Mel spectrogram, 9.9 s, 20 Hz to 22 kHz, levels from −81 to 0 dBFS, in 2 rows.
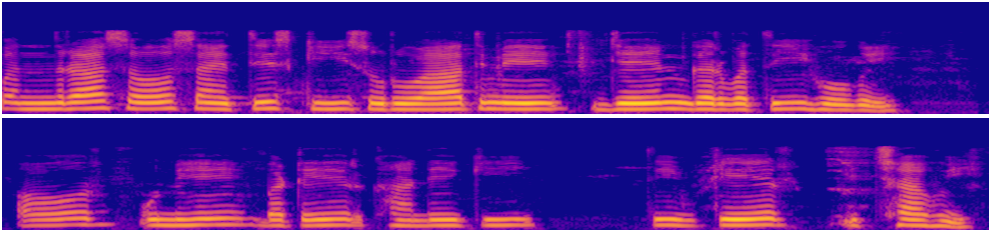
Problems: none marked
